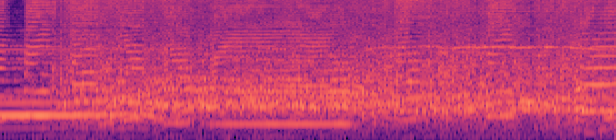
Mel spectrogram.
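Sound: crowd applause and cheering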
